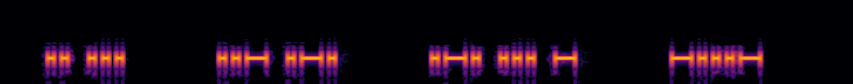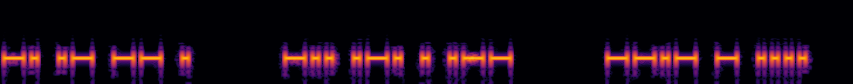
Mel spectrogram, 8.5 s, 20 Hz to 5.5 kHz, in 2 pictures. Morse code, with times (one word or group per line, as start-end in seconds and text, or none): 0.2-0.6 IS
1.1-1.7 UR
2.2-2.9 RST
3.4-3.8 <BT>
4.3-5.2 NAME
5.7-6.8 DREW
7.3-8.3 QTH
